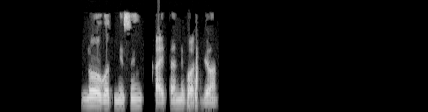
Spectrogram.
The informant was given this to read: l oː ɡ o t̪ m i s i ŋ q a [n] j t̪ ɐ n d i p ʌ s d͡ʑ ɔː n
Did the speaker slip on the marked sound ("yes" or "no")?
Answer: yes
